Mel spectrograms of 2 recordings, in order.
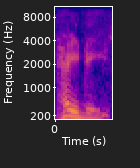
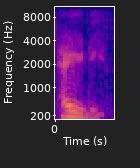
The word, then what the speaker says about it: Hades: an alpha they put our modern Greek text has a rough breathing we don't have an H in Greek we have a rough breathing sign we pronounce it Hades Hades they took the alpha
